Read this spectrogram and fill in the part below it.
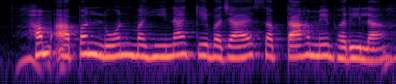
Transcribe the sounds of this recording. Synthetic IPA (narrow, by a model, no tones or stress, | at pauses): hɐma̰ːpənloːnmɐɦiːnakebɐd͡ʒaːesɐp̚t̪aːɦmẽbʱɐɾiːlaː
